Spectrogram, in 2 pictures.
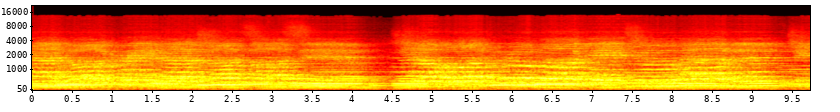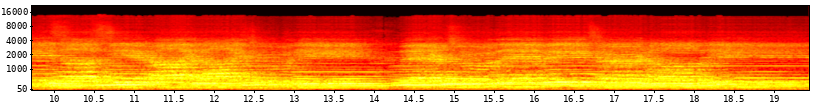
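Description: A hymn sung by a group of voices, held notes with brief breaks between lines about four and a half and fourteen seconds in.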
